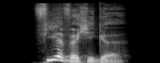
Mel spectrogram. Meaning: inflection of vierwöchig: 1. strong/mixed nominative/accusative feminine singular 2. strong nominative/accusative plural 3. weak nominative all-gender singular
- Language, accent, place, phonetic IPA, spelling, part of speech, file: German, Germany, Berlin, [ˈfiːɐ̯ˌvœçɪɡə], vierwöchige, adjective, De-vierwöchige.ogg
